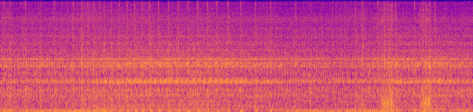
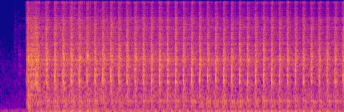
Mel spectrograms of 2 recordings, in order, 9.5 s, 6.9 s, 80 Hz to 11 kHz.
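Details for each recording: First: 1995 Polaris Trail Boss 250 two-stroke, previously crank no start with bad backfires, running after a new spark plug and choke: quick, fairly steady popping beat with no backfires, idling as it should. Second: 1995 Polaris Trail Boss 250 two-stroke, crank-no-start, choke pulled: sharp regular popping about three times a second with violent backfire, sputtering and struggling to run; cause unknown.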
